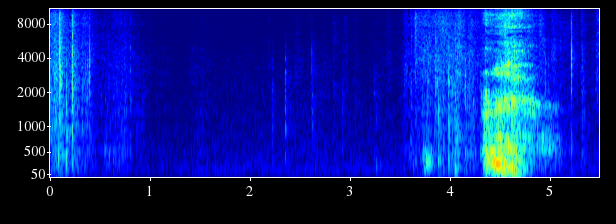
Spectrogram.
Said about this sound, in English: Excuse me, man. Morning, fuck. Clear my throat.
